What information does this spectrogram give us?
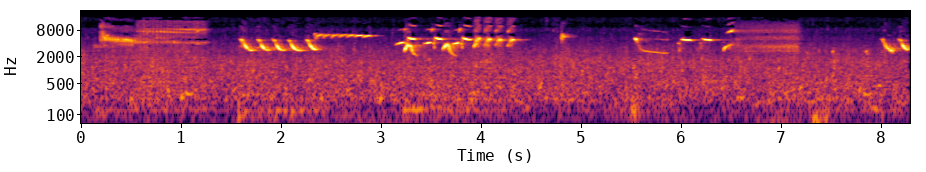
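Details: Chestnut-capped blackbird esquenta (warm-up) song: buzzy harsh notes, a quick run of chirps, a level whistle, then scattered downslurred whistles and another buzz.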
